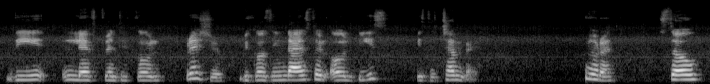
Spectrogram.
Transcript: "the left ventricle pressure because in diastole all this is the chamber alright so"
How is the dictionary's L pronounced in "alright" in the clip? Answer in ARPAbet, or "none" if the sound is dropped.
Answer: none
